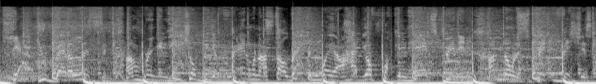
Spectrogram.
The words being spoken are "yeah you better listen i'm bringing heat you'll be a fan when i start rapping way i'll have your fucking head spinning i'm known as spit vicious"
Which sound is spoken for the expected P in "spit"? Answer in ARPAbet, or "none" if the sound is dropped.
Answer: B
